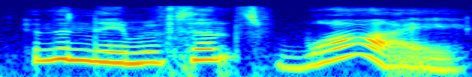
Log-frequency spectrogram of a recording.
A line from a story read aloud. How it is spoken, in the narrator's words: cried the astonished girl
